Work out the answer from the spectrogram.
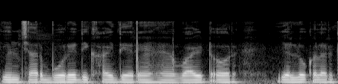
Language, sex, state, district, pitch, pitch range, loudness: Hindi, male, Jharkhand, Palamu, 105 Hz, 105-110 Hz, -13 LUFS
